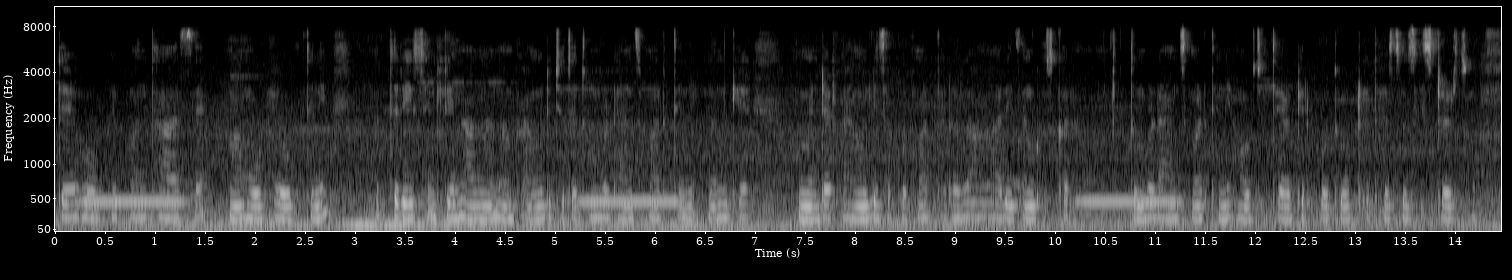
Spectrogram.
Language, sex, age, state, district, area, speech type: Kannada, female, 18-30, Karnataka, Chikkaballapur, urban, spontaneous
